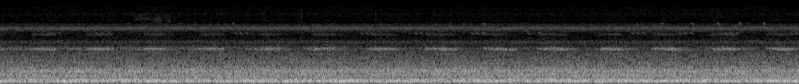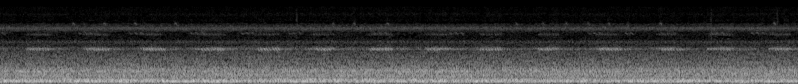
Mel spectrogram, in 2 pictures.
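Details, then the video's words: Cricket chirping for relaxation and sleep: a steady train of short, even pulses, roughly two per second, held unbroken over a deep, constant low rumble of background noise. "Relaxing cricket sounds for sleeping"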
